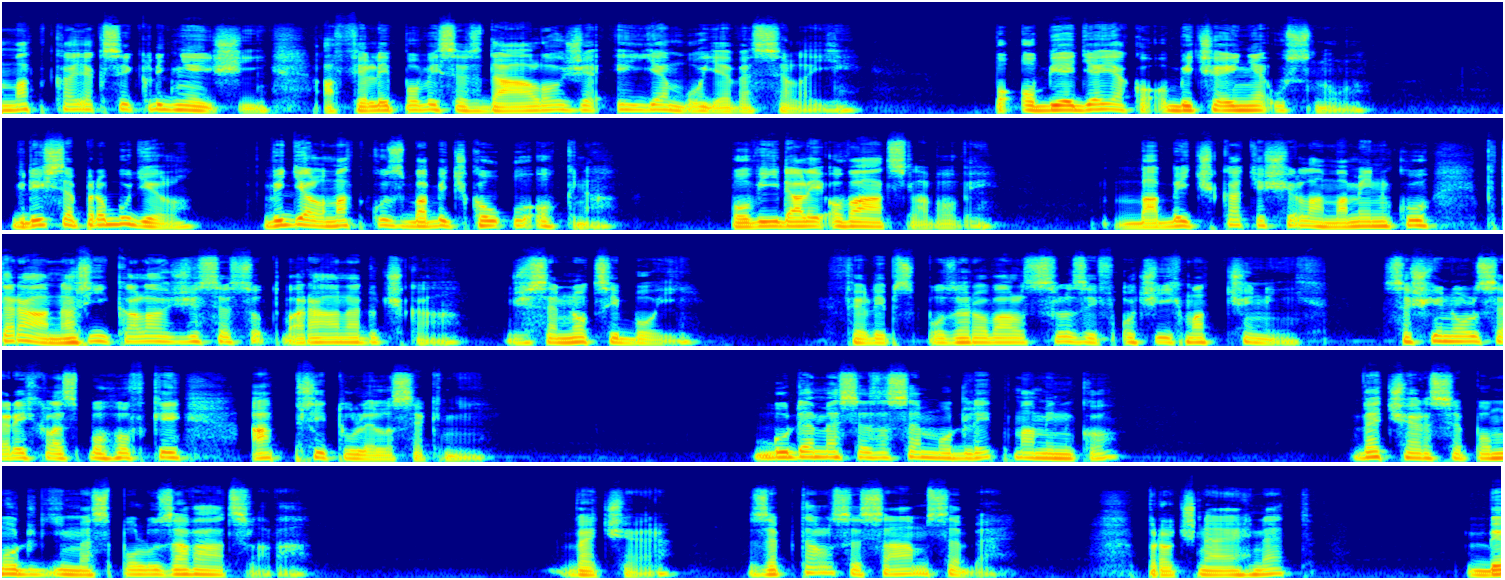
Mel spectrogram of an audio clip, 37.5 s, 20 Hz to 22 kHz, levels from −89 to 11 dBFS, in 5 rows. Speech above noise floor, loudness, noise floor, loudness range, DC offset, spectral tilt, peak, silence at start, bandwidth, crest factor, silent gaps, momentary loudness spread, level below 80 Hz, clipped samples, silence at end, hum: 55 dB; -21 LUFS; -76 dBFS; 4 LU; under 0.1%; -5 dB/octave; -2 dBFS; 0 s; 11 kHz; 20 dB; none; 15 LU; -52 dBFS; under 0.1%; 0 s; none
